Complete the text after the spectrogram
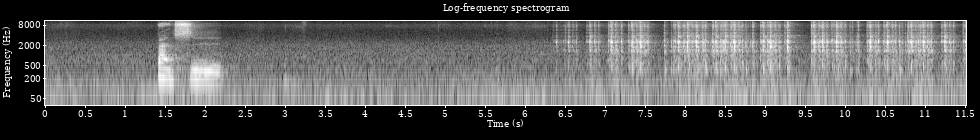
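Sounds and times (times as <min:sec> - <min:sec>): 
speech: 0:01.4 - 0:02.3
typewriter keys clacking: 0:06.4 - 0:11.5.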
